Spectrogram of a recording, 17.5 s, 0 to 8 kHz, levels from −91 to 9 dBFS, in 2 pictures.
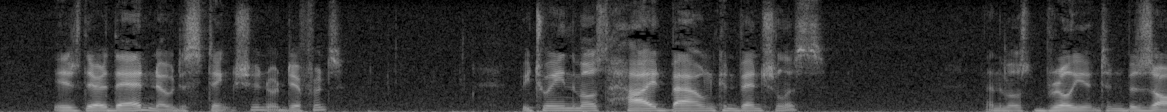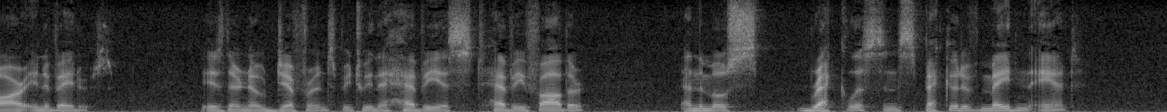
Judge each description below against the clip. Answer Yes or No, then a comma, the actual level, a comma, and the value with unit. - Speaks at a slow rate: Yes, slow, 125 wpm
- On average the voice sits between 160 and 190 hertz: No, low, 125 Hz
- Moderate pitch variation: No, narrow, 2.3 semitones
